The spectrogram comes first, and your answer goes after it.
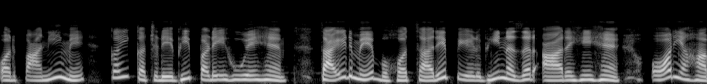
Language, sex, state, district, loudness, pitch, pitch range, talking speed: Hindi, female, Uttar Pradesh, Budaun, -16 LUFS, 210 Hz, 190-240 Hz, 185 wpm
